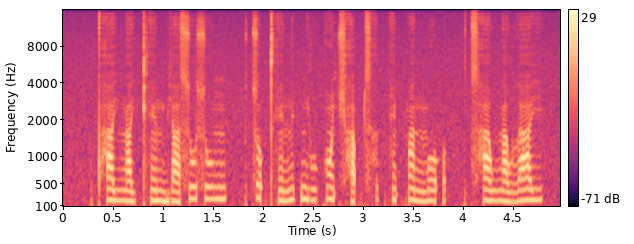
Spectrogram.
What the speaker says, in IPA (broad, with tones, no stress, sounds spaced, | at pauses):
pʰ a˧ j ŋ a˨˩ j kʰ ẽ˧ m b j a˨˩ s u˦ s u˦ ŋ | t͡s o˦ ʔ t̪ʰ ẽ˨˩ n̪ e˦ k̚ ŋ j u˧ k ɔ̃˥˧ t͡ɕʰ a˨ p̚ t͡sʰ ə˦ k̚ h ẽ˦ k̚ p ã˥˧ n m o˦ ʔ | t͡sʰ a˧ w ŋ a˨˩ w l a˦ j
